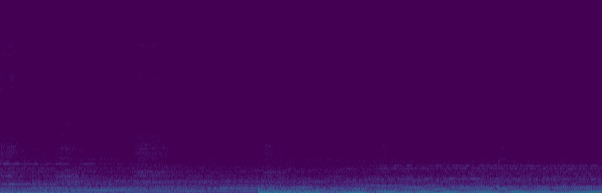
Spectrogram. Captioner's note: Ellie breathing heavily; Ellie gasping softly; melodic haunting music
